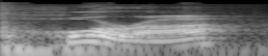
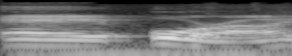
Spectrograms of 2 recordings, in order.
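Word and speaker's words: ὥρα: You have to have an H sound there. You can't go, Joe. Sorry, I won't. It's okay. Yes. Hopra? Yeah, really close. So that second word is hora. Remember, it's row your boat. Yeah. And so it's hey, hora. So there's two rough breathing marks there. So you wouldn't say a ora, you say hey, hora.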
